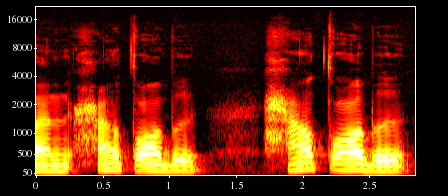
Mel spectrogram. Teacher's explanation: سیصلی نارا ذات لہب وامرأتہ حمالۃ الحطب، حطب، ہا حلق سے، طب، تا پچاکے کے ساتھ، وہ دو نقطے والا تا نہ بن جائے۔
